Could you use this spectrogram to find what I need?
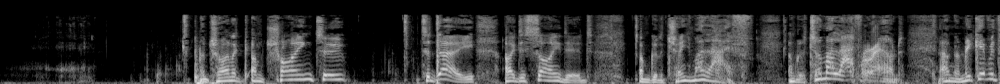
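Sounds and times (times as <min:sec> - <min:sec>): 
slurping caffeine-free coffee: 0:00.2 - 0:01.9
speech: 0:02.0 - 0:03.6, 0:04.2 - 0:10.0.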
